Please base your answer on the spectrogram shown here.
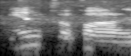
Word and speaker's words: Antifa: Antifa is how it's pronounced.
